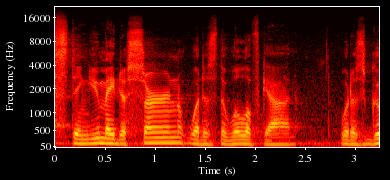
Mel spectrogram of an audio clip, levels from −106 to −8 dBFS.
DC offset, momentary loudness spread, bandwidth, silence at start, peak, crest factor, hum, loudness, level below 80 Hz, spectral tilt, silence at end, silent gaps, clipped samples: under 0.1%; 8 LU; 17 kHz; 0 s; -26 dBFS; 16 dB; none; -43 LUFS; -80 dBFS; -5 dB/octave; 0 s; none; under 0.1%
